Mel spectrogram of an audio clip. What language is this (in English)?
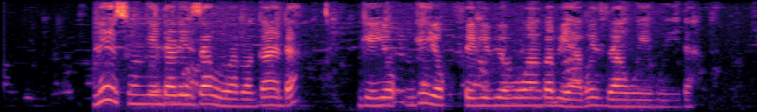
Ganda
